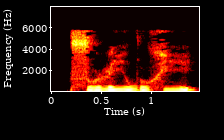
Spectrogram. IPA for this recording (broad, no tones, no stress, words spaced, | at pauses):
suɭiw ɾuxi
